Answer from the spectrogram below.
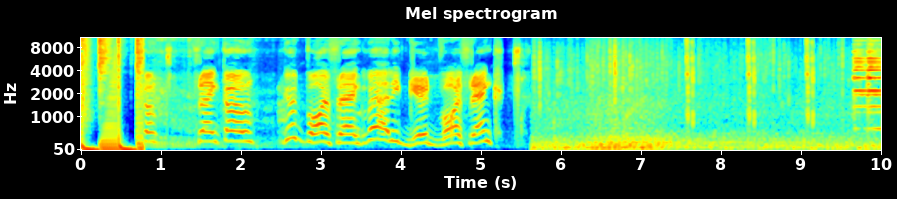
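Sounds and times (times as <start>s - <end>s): low rumble: 5.6s - 10.0s.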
